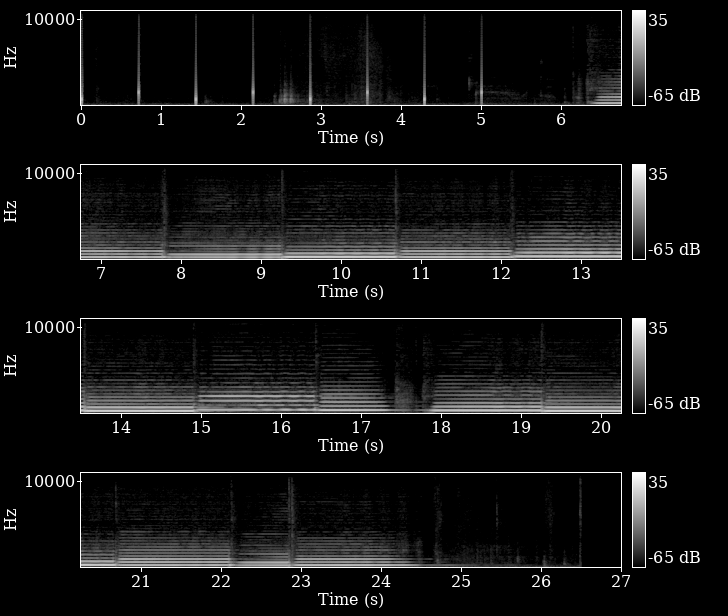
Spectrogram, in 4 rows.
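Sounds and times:
saxophone: 6.1 - 25.6
clarinet: 6.2 - 25.6.

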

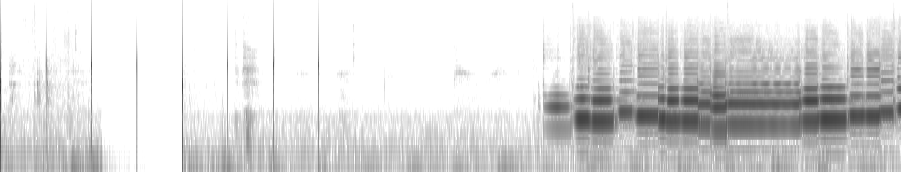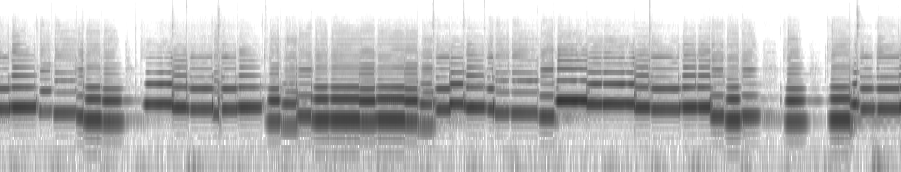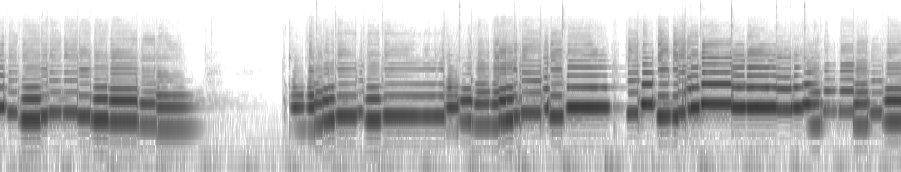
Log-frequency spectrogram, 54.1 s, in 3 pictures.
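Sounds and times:
saxophone: 10.7 - 40.5, 41.7 - 54.0
clarinet: 10.8 - 40.4, 41.7 - 54.0.

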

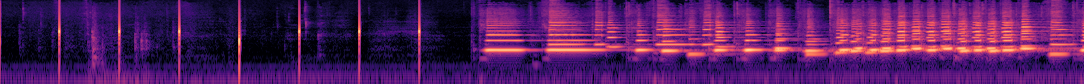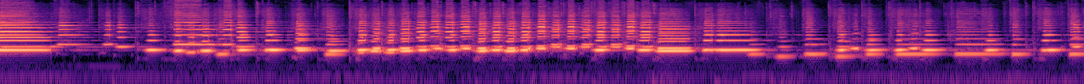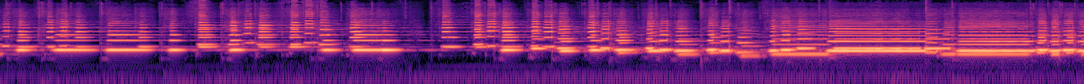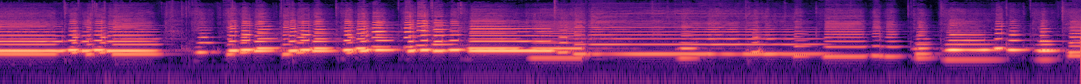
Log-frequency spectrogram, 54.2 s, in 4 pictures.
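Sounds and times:
clarinet: 6.0 - 54.1
saxophone: 6.0 - 54.1.

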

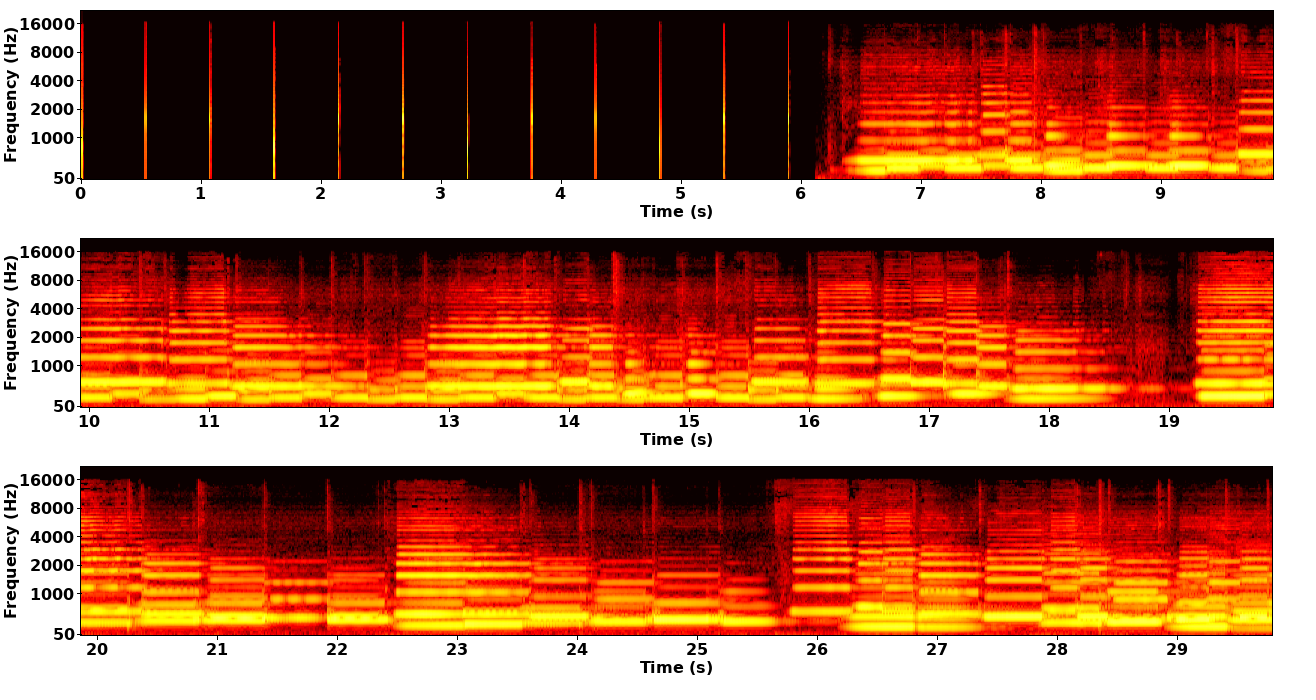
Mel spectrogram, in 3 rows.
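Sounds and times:
clarinet: 6.4 - 29.7
saxophone: 6.4 - 29.7.

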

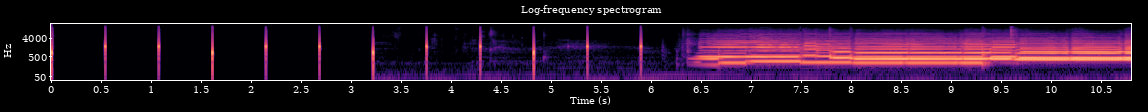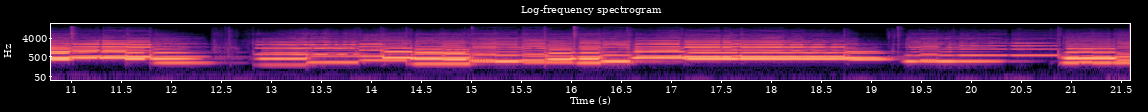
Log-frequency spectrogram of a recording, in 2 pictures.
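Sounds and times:
clarinet: 6.4 - 21.5
saxophone: 6.4 - 21.5.

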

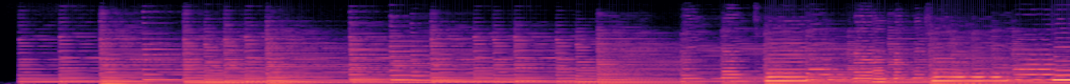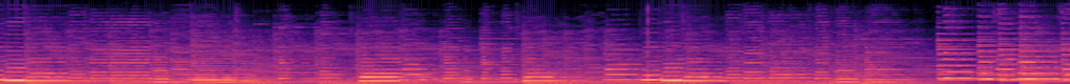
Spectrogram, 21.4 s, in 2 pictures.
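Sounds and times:
gavotte music: 0.2 - 21.3.

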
